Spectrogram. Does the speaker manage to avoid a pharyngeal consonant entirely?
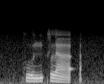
yes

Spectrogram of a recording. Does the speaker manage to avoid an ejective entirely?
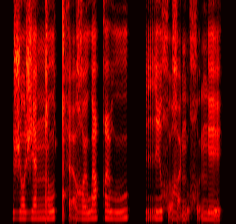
yes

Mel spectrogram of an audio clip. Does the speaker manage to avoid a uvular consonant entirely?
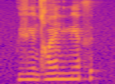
no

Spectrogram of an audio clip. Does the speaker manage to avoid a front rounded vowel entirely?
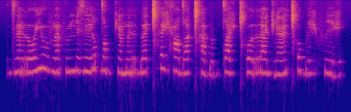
yes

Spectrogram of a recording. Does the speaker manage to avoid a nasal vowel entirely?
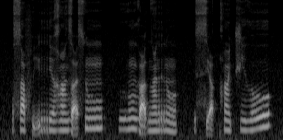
no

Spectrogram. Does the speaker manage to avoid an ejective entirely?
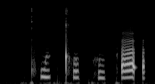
yes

